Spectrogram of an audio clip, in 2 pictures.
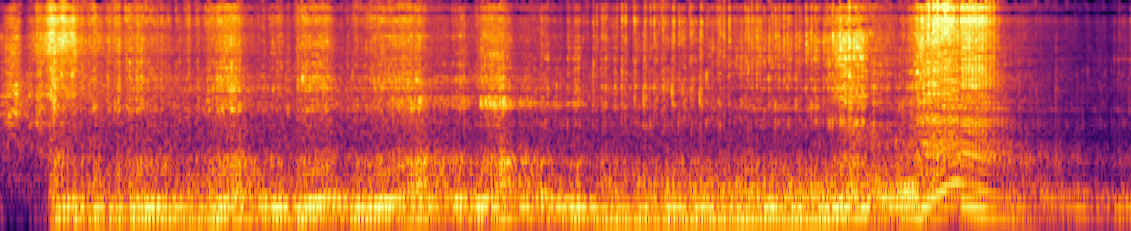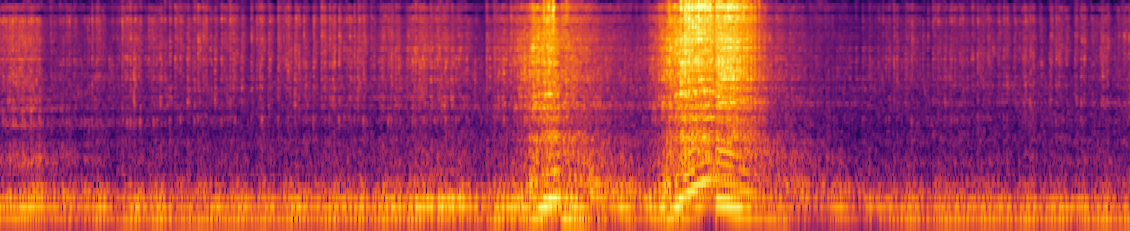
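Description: A Ford Fairlane's engine fires up and settles into a loud, steady idle, then is revved hard several times with rising and falling roars, recorded close up at night with no talk.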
